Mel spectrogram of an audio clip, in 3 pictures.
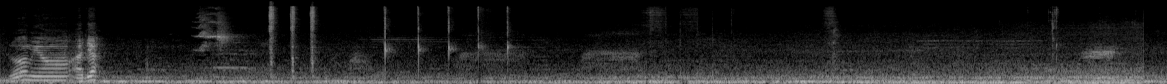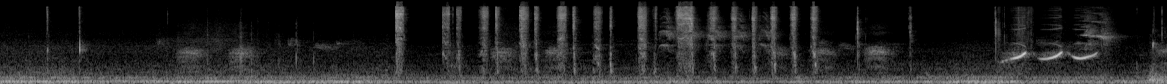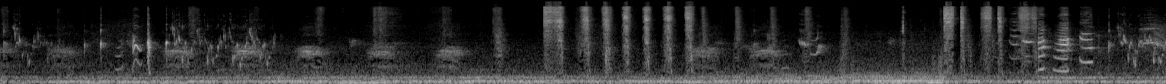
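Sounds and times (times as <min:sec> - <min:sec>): parakeet calling: 0:21.8 - 0:35.0.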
